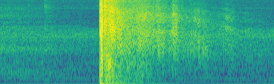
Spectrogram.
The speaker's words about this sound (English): That sounds like shots, like gunshots, don't it?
